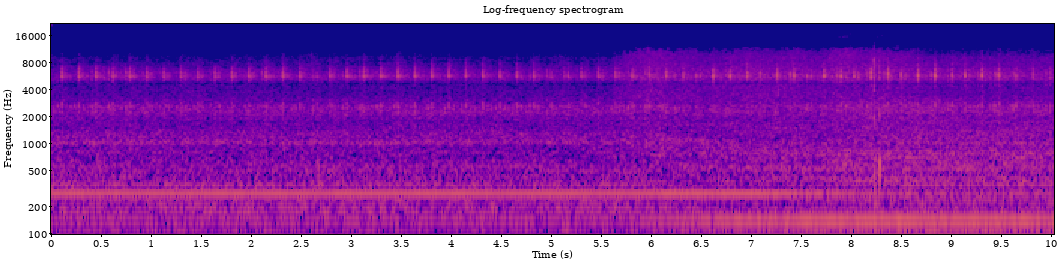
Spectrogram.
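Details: Deta DEX200 exhaust fan running with a deep, steady rumble and a fine rattling tick over a low hum from very bad motor bearings.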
